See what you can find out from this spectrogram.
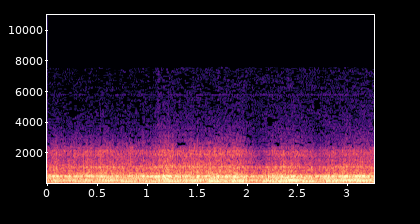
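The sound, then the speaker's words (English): A steady, loud engine drone hums without a break, low and rumbling with layered harmonic tones, from a passenger plane in flight bound for Peshawar. “Our plane should have landed in Peshawar at about 5:30.”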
